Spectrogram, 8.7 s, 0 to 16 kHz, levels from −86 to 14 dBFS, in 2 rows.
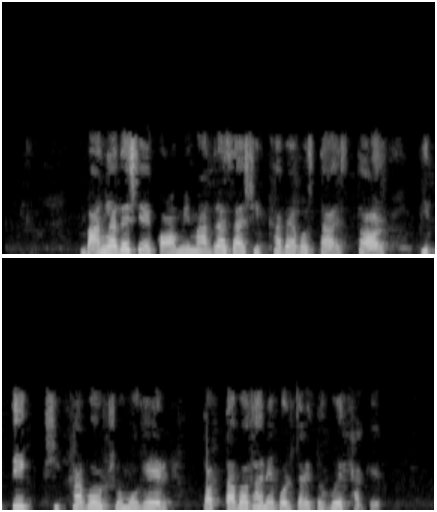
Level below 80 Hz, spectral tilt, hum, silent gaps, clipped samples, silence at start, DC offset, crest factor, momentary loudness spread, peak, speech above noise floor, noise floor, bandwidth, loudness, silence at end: -60 dBFS; -3.5 dB/octave; none; none; under 0.1%; 0.8 s; under 0.1%; 16 dB; 11 LU; -2 dBFS; 47 dB; -64 dBFS; 8 kHz; -18 LUFS; 0.55 s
